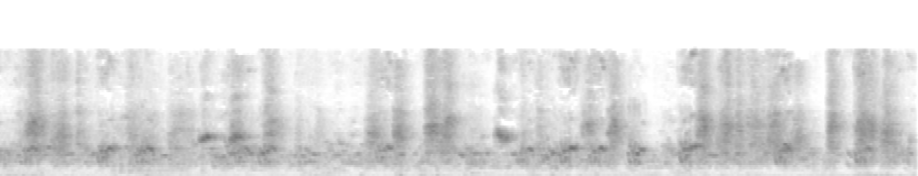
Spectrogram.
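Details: Budgie babies begging while their mother feeds them in the nest box, a steady wheezy, scratchy chatter of quick pulses with occasional thin squeaks, waxing and waning every second or so.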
